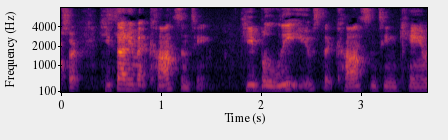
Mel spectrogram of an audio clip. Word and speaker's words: Constantine: by Alan Moore, who said it's pronounced Constantine, not Constantine, even though I've called him.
